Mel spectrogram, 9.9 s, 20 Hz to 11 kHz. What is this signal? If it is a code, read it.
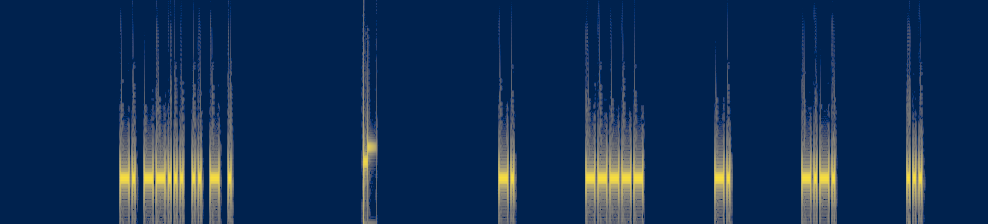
Morse code, heard as a keyed tone, about 38 wpm, spaced as for 17 wpm, 700 Hz. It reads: N7ITE N0NCS
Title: USA Call Signs - 5 Characters - 8x Character Spacing - 40wpm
